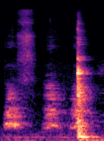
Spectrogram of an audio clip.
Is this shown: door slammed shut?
no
